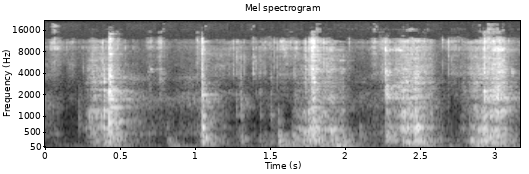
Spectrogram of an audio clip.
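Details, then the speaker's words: 2000 Honda CR125R two-stroke, crankcase split during rebuild; gritty, rasping grinding in uneven bursts as a crankcase bearing is spun by hand. The bearing is bad. "hear that grinding sound that bearing is bad that bearing is bad"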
